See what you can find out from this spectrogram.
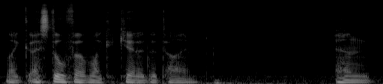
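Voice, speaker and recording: A young man talking slowly and hesitantly in a personal confessional monologue, with many restarts. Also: deep voice, flat delivery, gravelly, darkish tone. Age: young adult. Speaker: vlogger.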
